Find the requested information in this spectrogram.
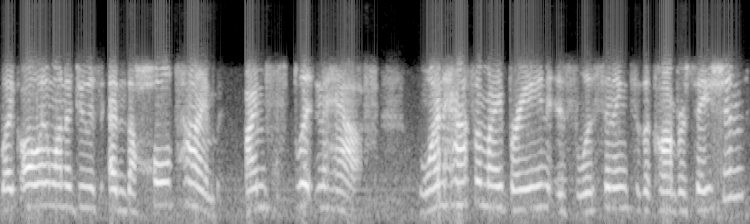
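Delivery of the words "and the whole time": ordinary talk, nothing marked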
